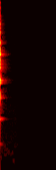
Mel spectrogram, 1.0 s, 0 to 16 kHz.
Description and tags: Drumsticks [Dave Weckl Evolution] simple one №1.
bronze, bubinga, click, Cooper, crash, custom, cymbals, drum, hi-hat, hit, metronome, one, shot, snare, sticks, turks, wenge, wood, Young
